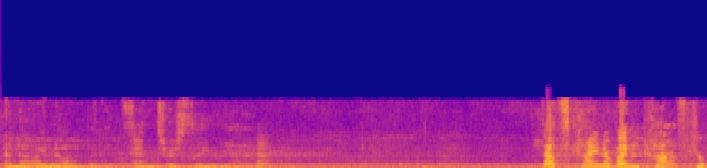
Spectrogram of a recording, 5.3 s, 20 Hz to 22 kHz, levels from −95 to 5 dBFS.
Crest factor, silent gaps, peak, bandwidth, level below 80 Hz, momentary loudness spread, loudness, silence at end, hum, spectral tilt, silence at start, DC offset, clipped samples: 20 dB; none; 0 dBFS; 11 kHz; -58 dBFS; 21 LU; -17 LUFS; 0 s; none; -3.5 dB/octave; 0 s; under 0.1%; under 0.1%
